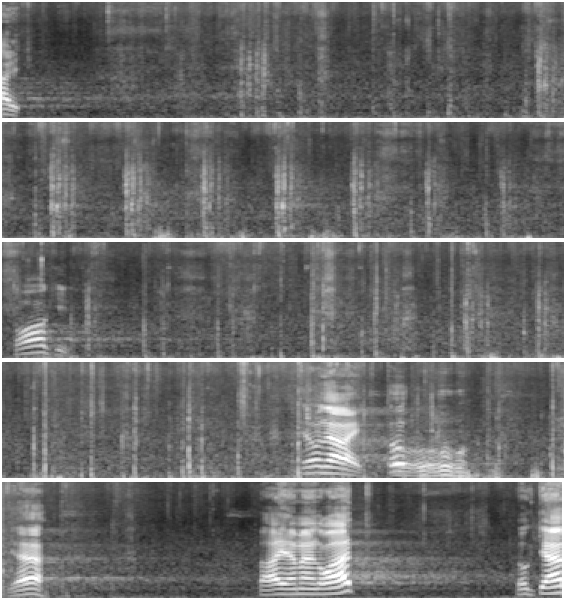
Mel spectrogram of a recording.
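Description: A horse's hooves thud on soft sand at a canter.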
